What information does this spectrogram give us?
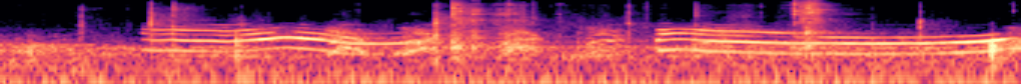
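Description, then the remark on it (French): The dog Miro, returning with the baron de Sigognac in the Landes at sunset, howls in two long, wavering, drawn-out cries separated by a brief pause, moderately loud, with no talking. “Oui, oui, Belzébuth, c'est notre maître, le baron de Sigognac, qui nous revient avec le chien Miro.”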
